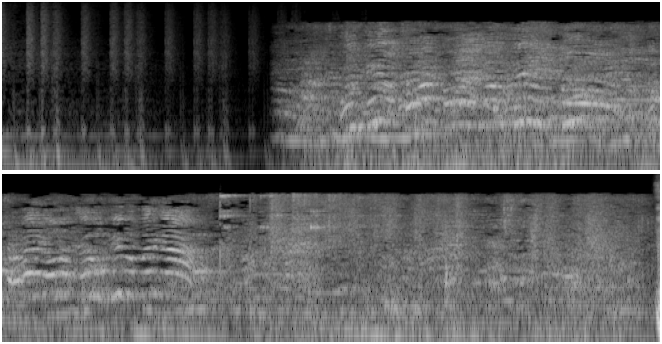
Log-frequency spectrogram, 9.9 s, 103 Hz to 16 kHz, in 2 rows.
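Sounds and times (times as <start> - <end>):
crowd shouting and clamoring in a street brawl: 2.0 - 9.8.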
